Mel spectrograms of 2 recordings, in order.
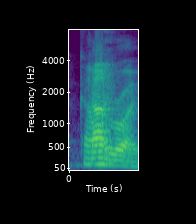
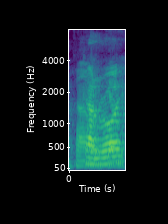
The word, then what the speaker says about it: Conroy: It's just sort of a seamless transition from Kevin Conroy, Conroy, right? I didn't say it right the first time.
